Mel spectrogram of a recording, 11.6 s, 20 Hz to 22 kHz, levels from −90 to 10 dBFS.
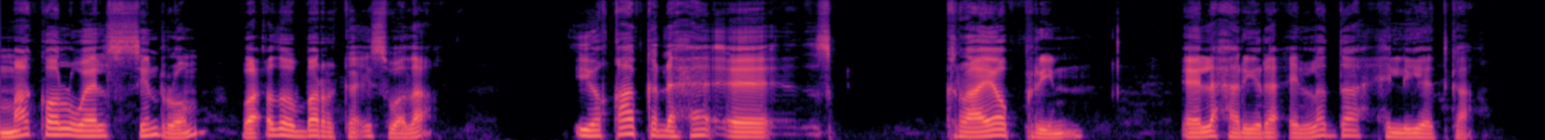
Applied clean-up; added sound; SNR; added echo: neural mask model Resemble Enhance denoiser.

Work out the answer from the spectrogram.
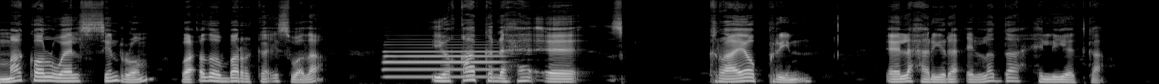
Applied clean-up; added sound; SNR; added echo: classical method log-MMSE.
